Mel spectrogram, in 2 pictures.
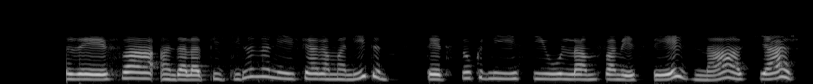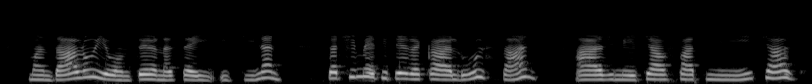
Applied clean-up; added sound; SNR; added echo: none; none; none; none.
